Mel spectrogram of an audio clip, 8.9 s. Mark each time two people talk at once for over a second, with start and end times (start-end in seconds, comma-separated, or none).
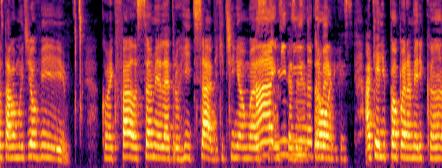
5.1-6.7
